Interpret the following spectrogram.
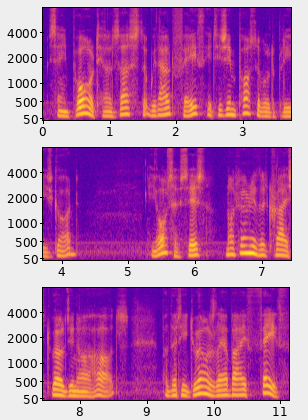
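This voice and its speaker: A man giving a measured, earnest spiritual conference talk as a preacher. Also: medium pitch, warm tone, slightly rough.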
